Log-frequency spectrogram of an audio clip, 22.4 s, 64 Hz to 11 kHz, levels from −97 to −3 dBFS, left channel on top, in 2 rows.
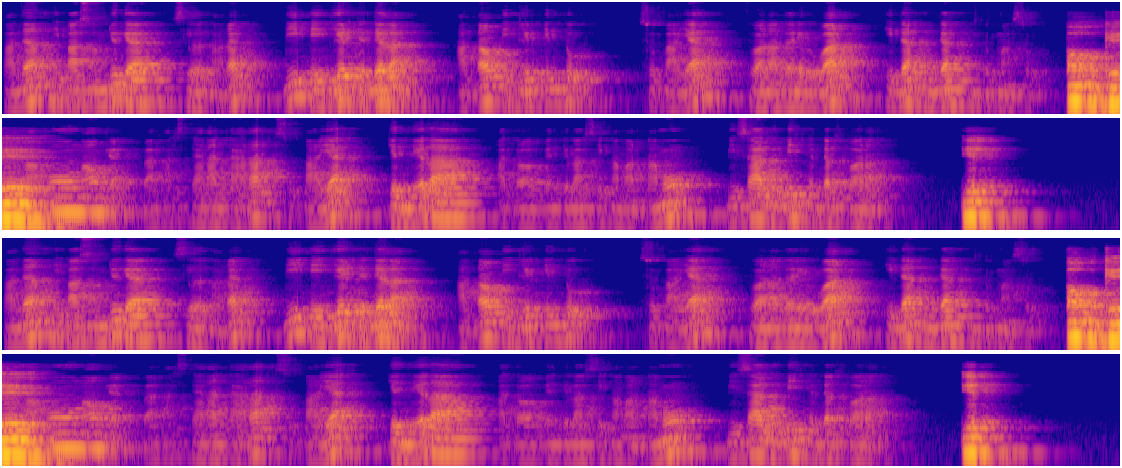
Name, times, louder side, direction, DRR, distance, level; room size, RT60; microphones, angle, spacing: voice 1, 0.0-1.5 1.8-2.4 2.8-4.0 4.5-5.7 6.4-7.1 7.5-8.5 8.8-10.2 11.4-14.6 15.0-15.8 16.1-18.0 18.4-19.9, equal, 20° left, 3 dB, 6.0 m, -39 dB
voice 2, 10.6-11.6 20.8-20.9, right 1 dB, 55° right, 2 dB, 5.8 m, -23 dB
20.5 x 19.0 x 8.4 m, 0.76 s
head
